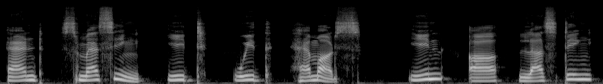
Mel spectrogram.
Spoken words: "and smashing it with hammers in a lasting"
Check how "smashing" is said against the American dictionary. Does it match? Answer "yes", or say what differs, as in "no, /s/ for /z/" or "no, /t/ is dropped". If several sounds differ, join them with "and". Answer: no, /s/ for /ʃ/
